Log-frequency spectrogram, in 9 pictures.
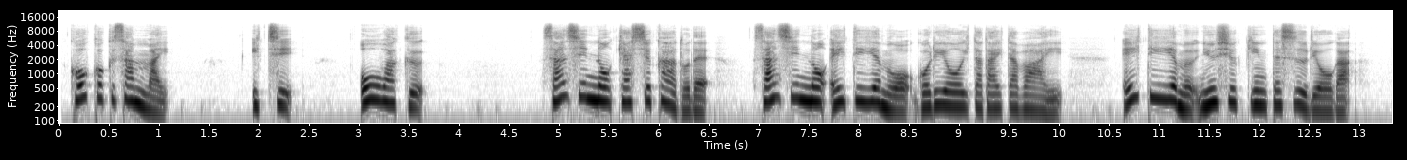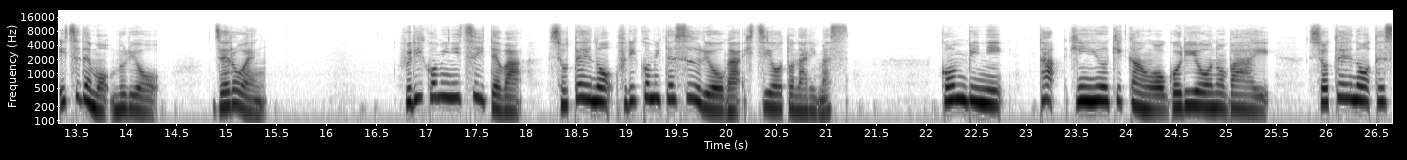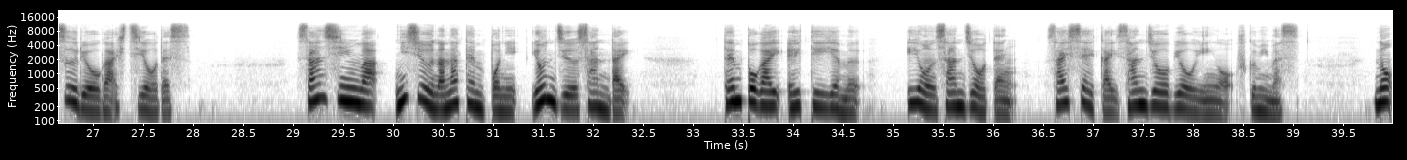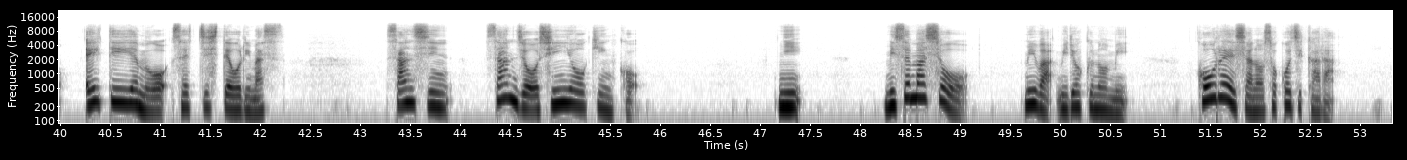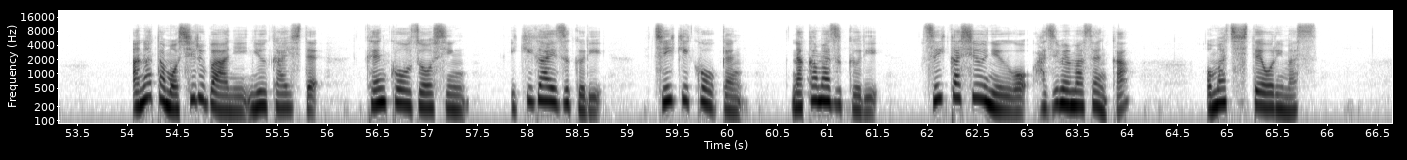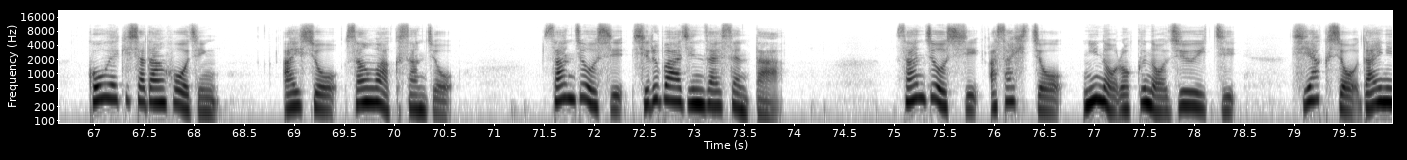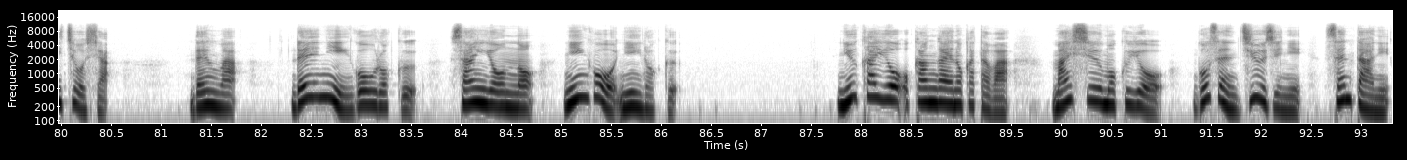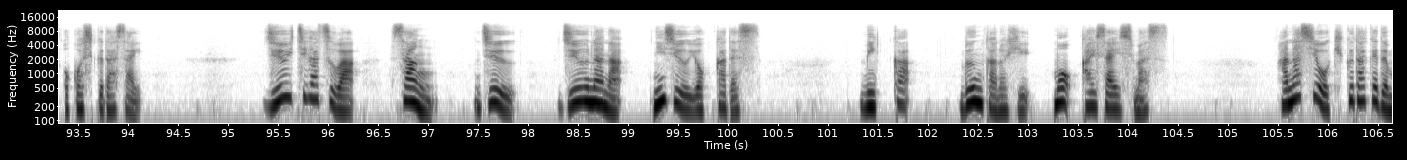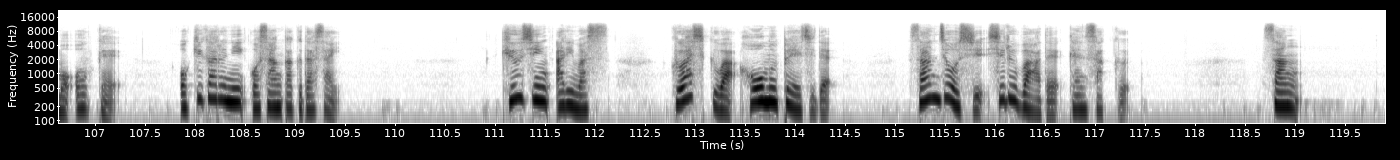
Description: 広報さんじょうを音声でお届けします。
